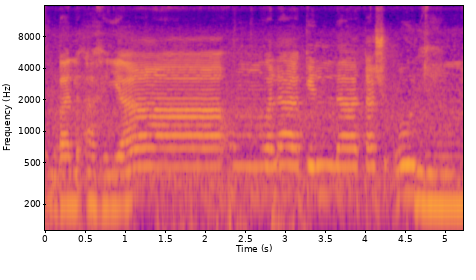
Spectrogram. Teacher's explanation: لیکن اگر لام اور را آ جائیں تو کمپلیٹ مرجنگ ہوگی، نون کی بالکل بھی آواز یہاں نہیں آنی چاہیے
